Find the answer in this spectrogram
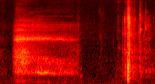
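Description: A long, breathy sigh lasting about a second. Near the end comes one sharp clack: a golf club knocking against the other clubs in the bag.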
